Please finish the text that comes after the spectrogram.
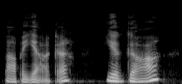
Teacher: the correct way to pronounce Baba Yaga, Yaga, the emphasis goes on the second syllable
